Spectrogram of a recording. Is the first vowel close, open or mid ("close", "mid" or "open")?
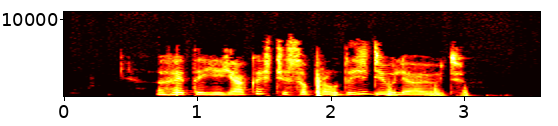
mid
